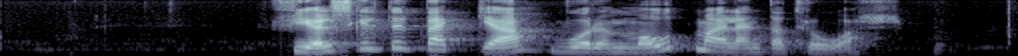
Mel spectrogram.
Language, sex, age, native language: Icelandic, female, 40-49, Icelandic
